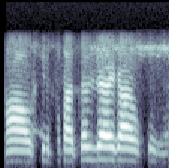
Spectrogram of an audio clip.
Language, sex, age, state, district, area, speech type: Hindi, male, 60+, Uttar Pradesh, Mirzapur, urban, conversation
